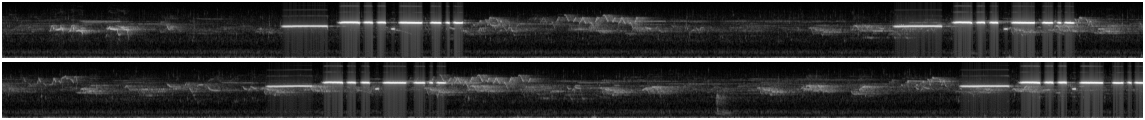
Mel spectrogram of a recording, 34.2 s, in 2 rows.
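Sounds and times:
White-throated Sparrow birdsong: 0:04.2 - 0:10.4, 0:12.9 - 0:16.5, 0:17.9 - 0:34.2.

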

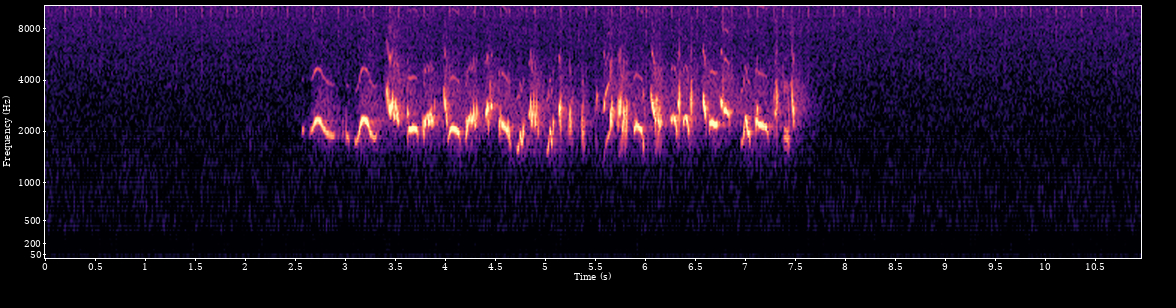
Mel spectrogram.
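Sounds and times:
sage thrasher song: 0:02.6 - 0:07.6.

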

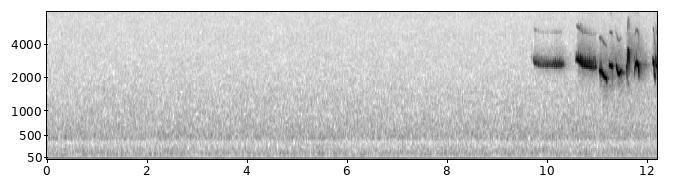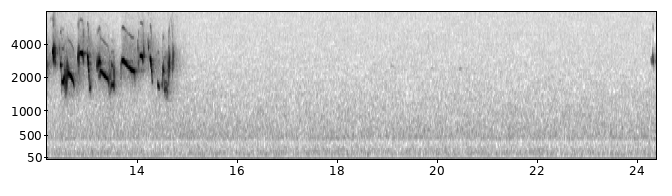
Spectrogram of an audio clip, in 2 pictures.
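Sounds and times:
sage thrasher song: 0:09.8 - 0:14.8.

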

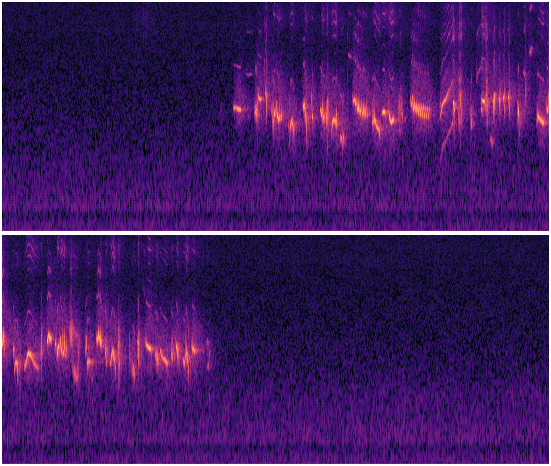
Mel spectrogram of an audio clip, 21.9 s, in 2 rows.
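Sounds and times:
sage thrasher singing a rambling warble: 0:04.6 - 0:15.2.

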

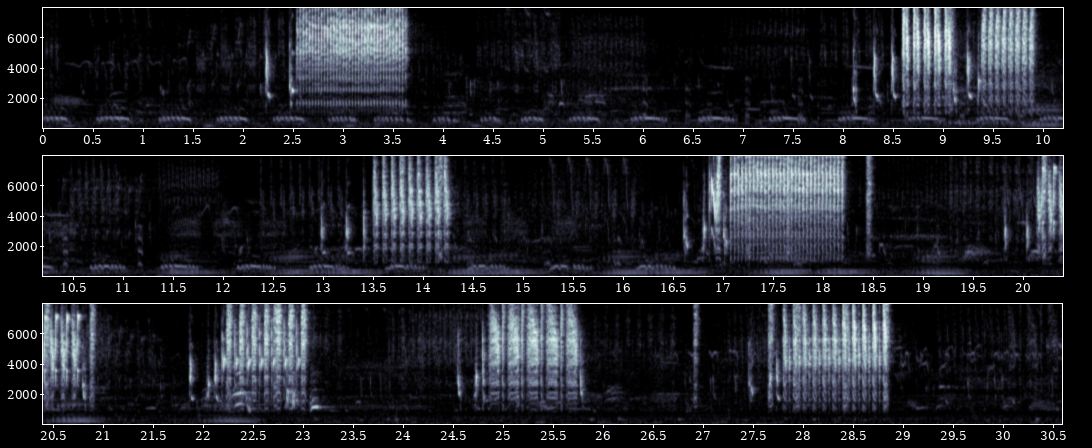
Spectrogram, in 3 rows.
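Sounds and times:
Marsh Wren song buzzy rattles: 0:02.3 - 0:03.7, 0:08.2 - 0:10.1, 0:12.5 - 0:14.4, 0:16.8 - 0:20.9, 0:22.2 - 0:23.1, 0:24.0 - 0:25.8, 0:27.5 - 0:28.9.

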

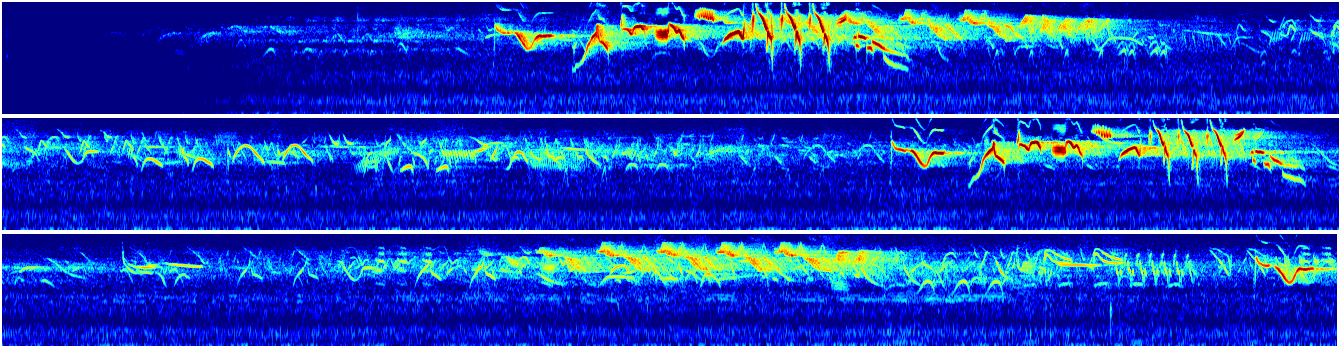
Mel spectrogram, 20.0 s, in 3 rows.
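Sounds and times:
fox sparrow whistled song: 0:01.0 - 0:20.0.

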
